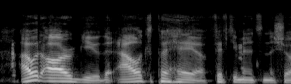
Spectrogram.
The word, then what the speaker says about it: Pereira: I would argue that Pereira's what did you how do you pronounce his name, Val? Pa. Pa. I would argue that Alex Paha 50 minutes in the show, I finally got his name right.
